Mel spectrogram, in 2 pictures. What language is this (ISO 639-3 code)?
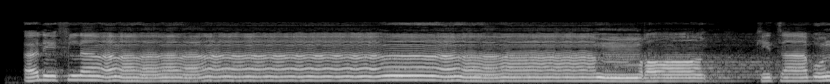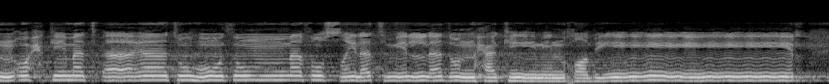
ara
